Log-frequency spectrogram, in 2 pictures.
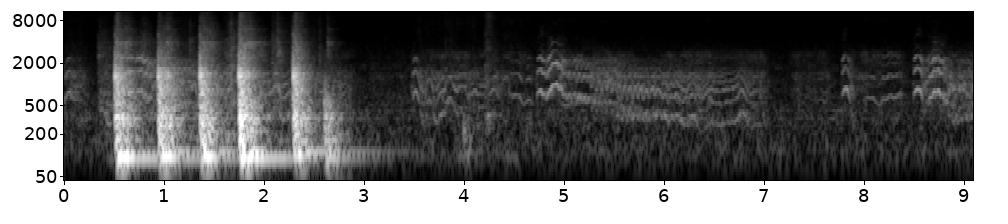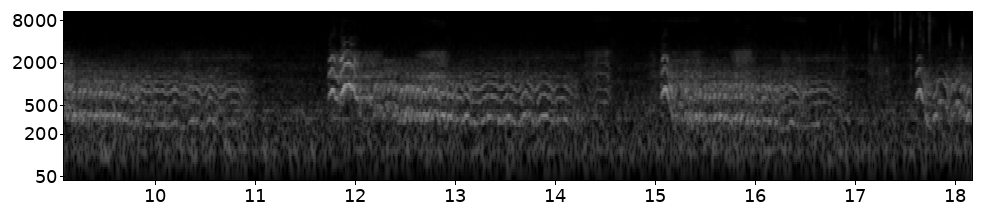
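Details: Five Blenheim Cavalier King Charles Spaniel puppies, 12 days old, begin with a run of loud thumps, then give softer wavering whimpers in separate bouts across the rest of the recording.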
